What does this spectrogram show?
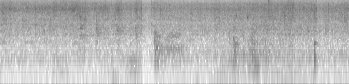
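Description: Diced pork sizzling and frying in hot olive oil in a pan, stirred with a wooden spoon, with a few short knocks.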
